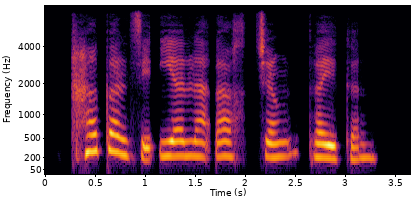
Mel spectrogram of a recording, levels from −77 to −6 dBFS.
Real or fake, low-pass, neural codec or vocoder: fake; 7.2 kHz; codec, 16 kHz, 0.5 kbps, FunCodec, trained on Chinese and English, 25 frames a second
